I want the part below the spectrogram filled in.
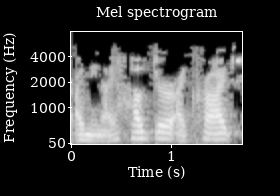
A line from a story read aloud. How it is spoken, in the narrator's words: she cried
